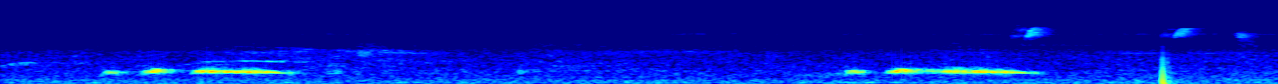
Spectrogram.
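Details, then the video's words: Decoy spotted dove, 'giọng thổ' voice style: two separate phrases of low, mellow coos, each a short lead-in note and a longer held coo, amid constant hiss with a sharp click and faint high squeaks. "cu gáy giọng thổ Thúc rất căng"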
